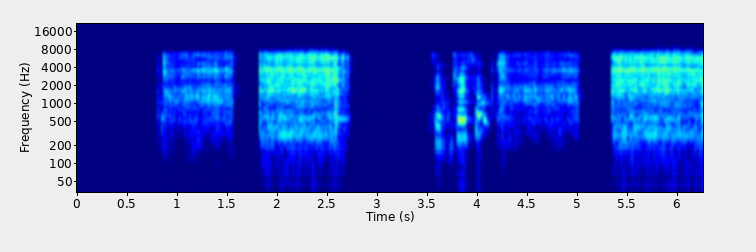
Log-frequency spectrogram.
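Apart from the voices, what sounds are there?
old rotary dial telephone ringing, played from a phone app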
